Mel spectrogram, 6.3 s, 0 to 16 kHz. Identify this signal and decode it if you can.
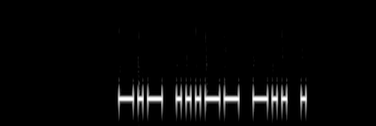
Morse code, heard as a keyed tone, about 15 wpm, 700 Hz. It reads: K3DE
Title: USA Call Signs - 4 Characters - Repeated 2x - 15wpm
